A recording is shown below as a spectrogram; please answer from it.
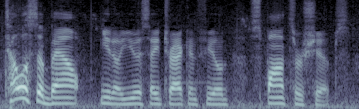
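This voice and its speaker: A man's voice: fairly high pitch, expressive, normal speed, slight background noise. An American man hosting a casual interview in an informal, chatty way. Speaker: interview show host.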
